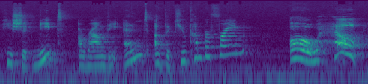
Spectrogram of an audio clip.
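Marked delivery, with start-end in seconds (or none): 3.9-4.9 a high, louder cry of alarm; frightened gasp. A narrator's reading. Bunny spotting the farmer, frightened high cry. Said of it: "he gasped".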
